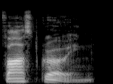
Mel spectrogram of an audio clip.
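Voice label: "fast-growing", British English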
